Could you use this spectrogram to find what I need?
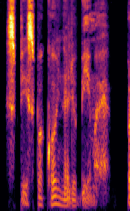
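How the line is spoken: Whisper. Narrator (Russian): прошептал Кирон

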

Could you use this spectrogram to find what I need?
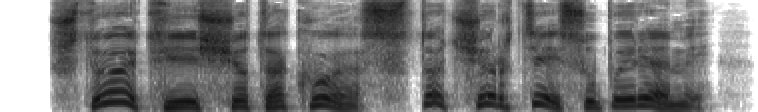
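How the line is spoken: Exclaimed. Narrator (Russian): воскликнул Хома Дондруб

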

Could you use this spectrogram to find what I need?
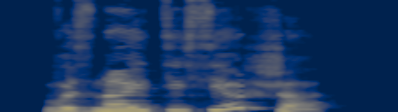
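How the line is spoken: Exclaiming. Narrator (Russian): воскликнула Мила

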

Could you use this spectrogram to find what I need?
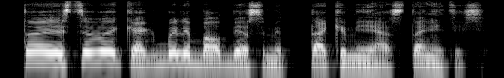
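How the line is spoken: Smirking snort. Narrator (Russian): хмыкнул Саня

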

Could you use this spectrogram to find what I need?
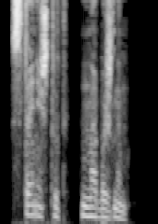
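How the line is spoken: Curt grumble. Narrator (Russian): буркнул тот

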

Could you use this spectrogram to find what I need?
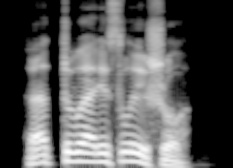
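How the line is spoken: Growled back. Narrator (Russian): прорычал я в ответ

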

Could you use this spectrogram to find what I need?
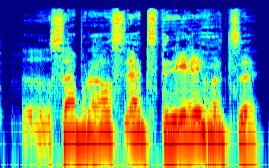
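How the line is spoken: Giggling. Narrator (Russian): хихикает один из пулеметчиков

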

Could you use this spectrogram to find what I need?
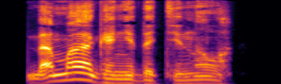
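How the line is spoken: Sighing. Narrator (Russian): вздохнул

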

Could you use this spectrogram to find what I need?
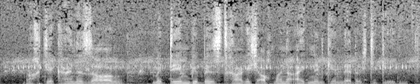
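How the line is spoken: Whispered. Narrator (German): flüsterte er

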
